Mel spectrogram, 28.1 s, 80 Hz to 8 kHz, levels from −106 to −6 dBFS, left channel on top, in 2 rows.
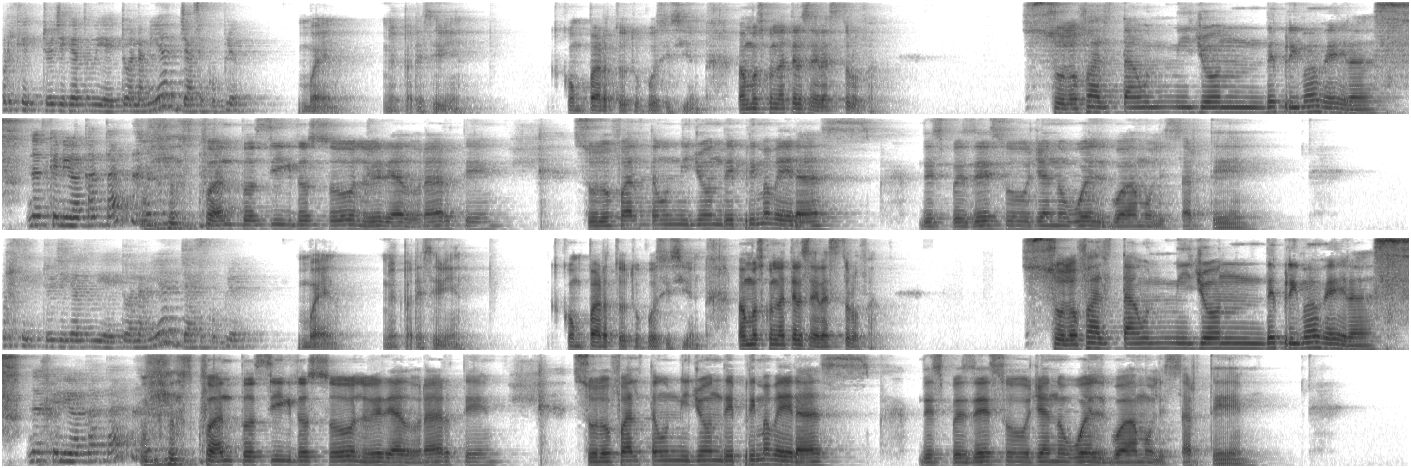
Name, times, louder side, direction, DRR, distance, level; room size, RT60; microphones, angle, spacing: voice 1, 0.0-2.4 14.3-16.0, left 2 dB, 60° left, 2 dB, 1.0 m, -40 dB
voice 2, 3.0-3.4 3.8-4.6 5.6-8.7 10.2-14.6 15.5-26.5, right 6 dB, 55° right, 12 dB, 0.4 m, -32 dB
6.7 x 5.6 x 7.4 m, 0.79 s
head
